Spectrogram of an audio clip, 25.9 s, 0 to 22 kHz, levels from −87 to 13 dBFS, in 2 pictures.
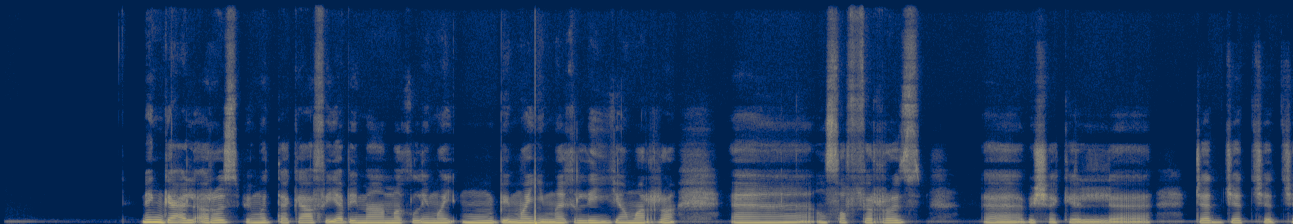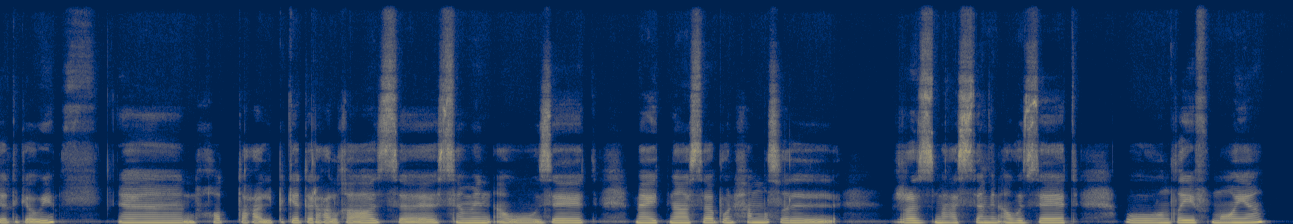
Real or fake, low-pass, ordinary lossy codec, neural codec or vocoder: real; none; none; none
